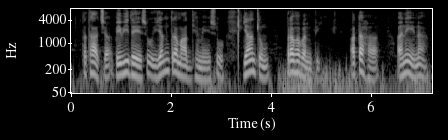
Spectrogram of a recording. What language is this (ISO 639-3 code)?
san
